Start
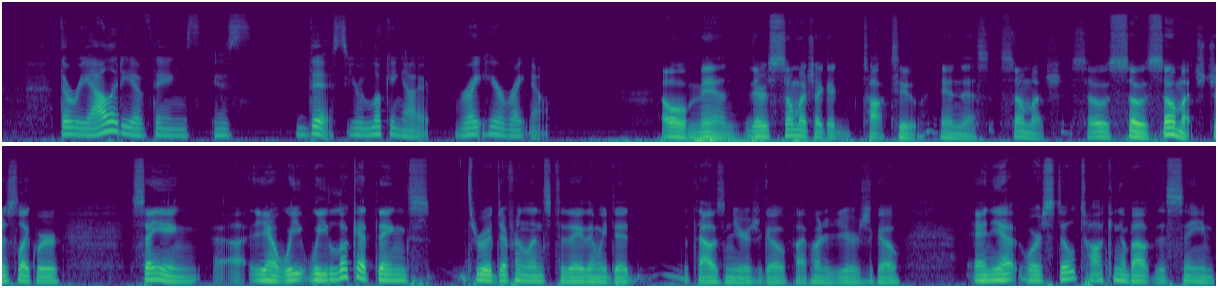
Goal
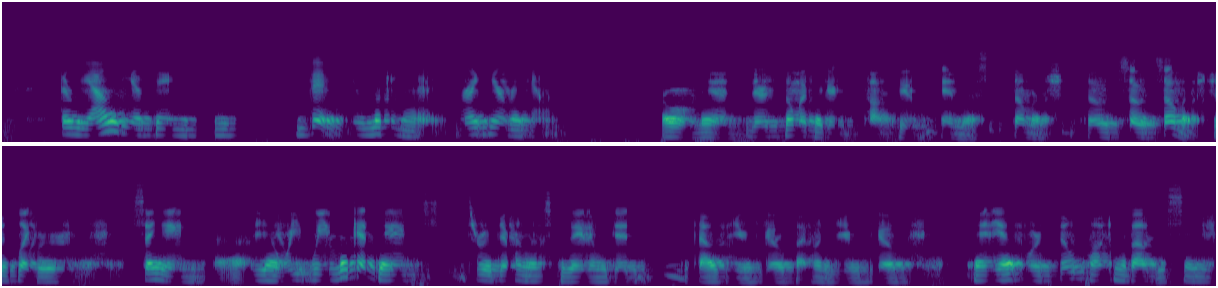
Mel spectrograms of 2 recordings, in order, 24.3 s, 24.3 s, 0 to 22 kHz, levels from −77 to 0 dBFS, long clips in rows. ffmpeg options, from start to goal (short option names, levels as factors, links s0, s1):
-filter_complex "[0:a]asplit=2[s0][s1];[s1]aecho=0:1:93|186|279:0.251|0.0527|0.0111[s2];[s0][s2]amix=inputs=2:normalize=0,acrossover=split=470[s3][s4];[s3]acompressor=threshold=0.0141:ratio=4[s5];[s5][s4]amix=inputs=2:normalize=0,acrossover=split=680[s6][s7];[s6]aeval=exprs='val(0)*(1-1/2+1/2*cos(2*PI*2.7*n/s))':c=same[s8];[s7]aeval=exprs='val(0)*(1-1/2-1/2*cos(2*PI*2.7*n/s))':c=same[s9];[s8][s9]amix=inputs=2:normalize=0,areverse,acompressor=mode=upward:threshold=0.0126:ratio=2.5,areverse,afwtdn=0.00398,asplit=3[s10][s11][s12];[s10]bandpass=f=530:t=q:w=8,volume=1[s13];[s11]bandpass=f=1840:t=q:w=8,volume=0.501[s14];[s12]bandpass=f=2480:t=q:w=8,volume=0.355[s15];[s13][s14][s15]amix=inputs=3:normalize=0,volume=2.82"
